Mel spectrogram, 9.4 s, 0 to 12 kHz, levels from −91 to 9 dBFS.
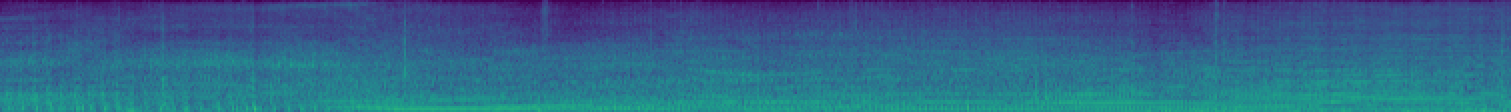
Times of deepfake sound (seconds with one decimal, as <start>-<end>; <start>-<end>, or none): none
